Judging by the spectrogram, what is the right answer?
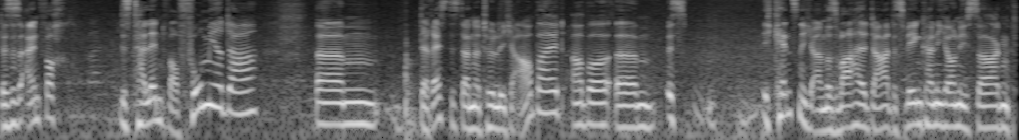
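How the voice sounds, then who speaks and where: A man's voice: fairly high pitch, normal speed, slight background noise. A middle-aged man chatting casually as an interview guest, telling anecdotes in a jokey, self-deprecating way.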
